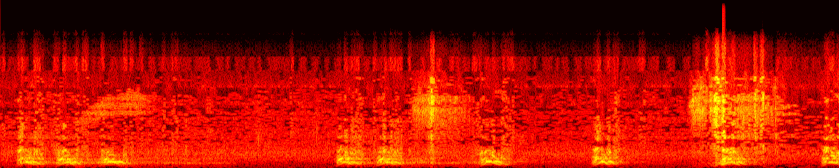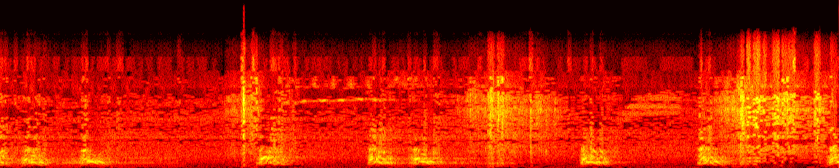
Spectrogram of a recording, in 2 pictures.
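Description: Newfoundland dog barking repeatedly, in quick runs of two to four barks with short pauses between them.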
